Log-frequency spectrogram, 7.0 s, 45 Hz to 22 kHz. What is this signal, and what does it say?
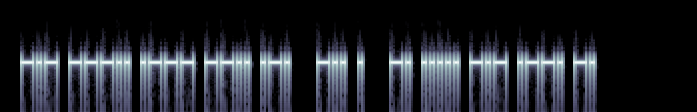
Morse code, heard as a keyed tone, about 30 wpm, 700 Hz. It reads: K8JZR DE N5KPN
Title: USA Callsign DE Callsign - 5 Characters - 30wpm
